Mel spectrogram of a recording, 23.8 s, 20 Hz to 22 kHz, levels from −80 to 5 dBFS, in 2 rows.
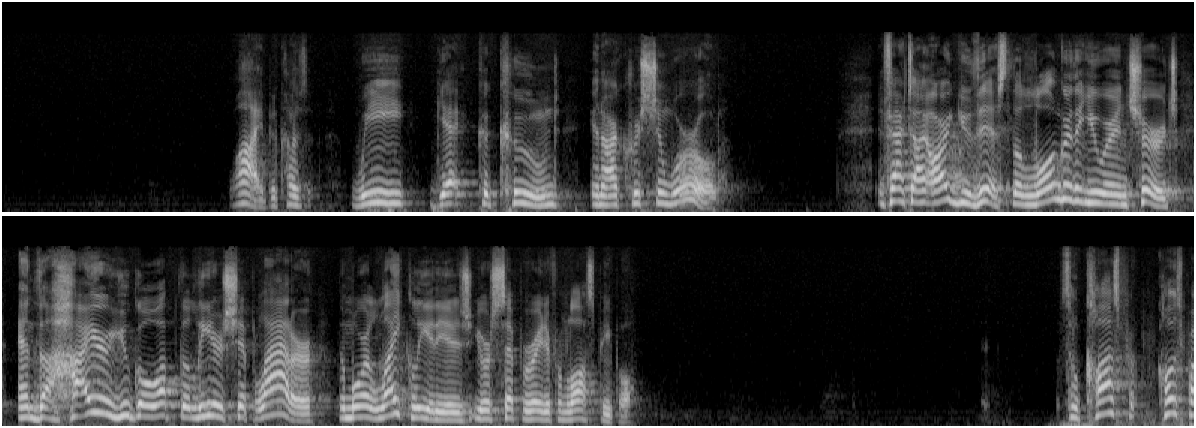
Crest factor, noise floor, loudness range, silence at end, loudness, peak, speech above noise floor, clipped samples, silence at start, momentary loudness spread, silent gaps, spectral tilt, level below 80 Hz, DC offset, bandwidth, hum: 18 dB; -61 dBFS; 10 LU; 0 s; -17 LUFS; 0 dBFS; 45 dB; under 0.1%; 2.3 s; 10 LU; none; -4 dB/octave; -48 dBFS; under 0.1%; 12 kHz; none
